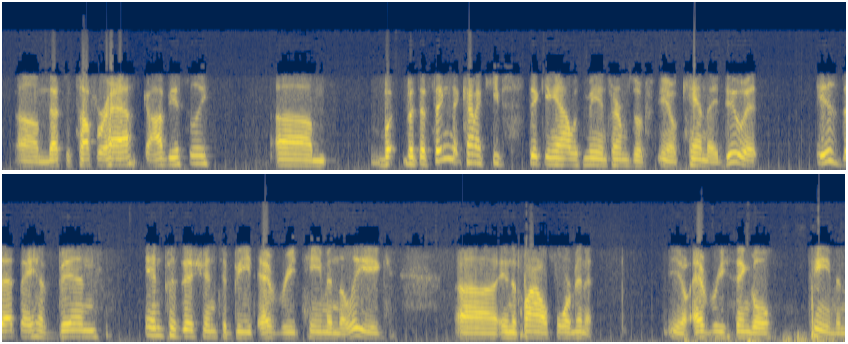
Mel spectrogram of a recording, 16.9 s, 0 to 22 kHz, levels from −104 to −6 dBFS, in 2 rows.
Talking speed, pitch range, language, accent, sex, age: 190 wpm, 120-140 Hz, English, American, male, 40-59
